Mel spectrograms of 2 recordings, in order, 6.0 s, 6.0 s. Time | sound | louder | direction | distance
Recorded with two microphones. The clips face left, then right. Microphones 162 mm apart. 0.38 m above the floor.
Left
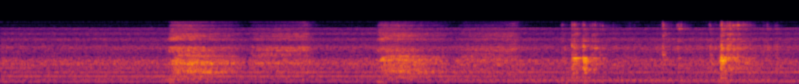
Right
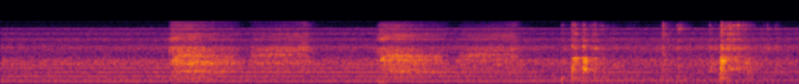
1.2 | breathing | left 1 dB | 35° left (ahead or behind) | 0.6 m
2.8 | breathing | even | 10° left (ahead or behind) | 1.0 m
4.2 | a dropped coin | right 2 dB | 35° right (ahead or behind) | 0.7 m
